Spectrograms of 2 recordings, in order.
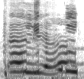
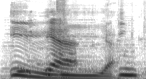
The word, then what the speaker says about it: Ilia: It's not Elia. Yeah, E. It's not an E, it's an I. Oh, this is my... Ilia.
